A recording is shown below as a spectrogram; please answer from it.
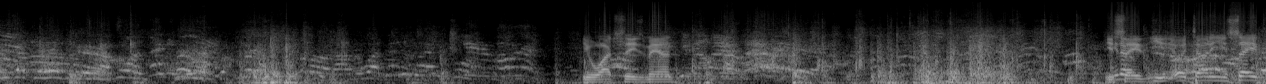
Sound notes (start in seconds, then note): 2.1 crowd chatter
